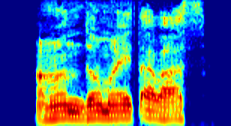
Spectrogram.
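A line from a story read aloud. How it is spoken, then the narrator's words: Flat colorless voice. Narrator (Russian): произнес своим бесцветным голосом Джон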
